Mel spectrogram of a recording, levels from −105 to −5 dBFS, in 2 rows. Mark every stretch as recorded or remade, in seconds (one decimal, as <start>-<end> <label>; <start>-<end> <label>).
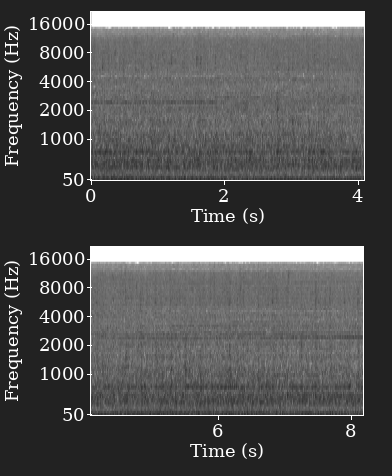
0.0-3.7 recorded; 3.7-4.5 remade; 4.5-8.2 recorded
